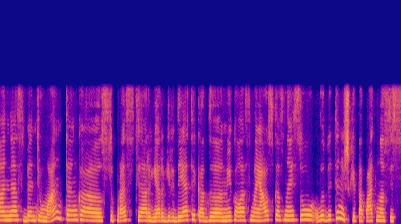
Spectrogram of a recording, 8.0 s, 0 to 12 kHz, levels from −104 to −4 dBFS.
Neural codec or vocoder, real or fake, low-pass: codec, 16 kHz, 4.8 kbps, FACodec; fake; 7.2 kHz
